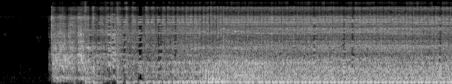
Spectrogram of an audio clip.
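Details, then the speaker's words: Harley-Davidson FLHS Electric Glide cold start on choke with a little gas, after both mufflers were repacked with fiberglass: quick catch, then steady mellow V-twin idle, noticeably quieter with the edge taken off; normal start and idle. "I like it. It's noticeably quieter. I don't want a window rattler. See, it's got a nice mellow tone, and it just took some of the edge that was on it off of there."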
